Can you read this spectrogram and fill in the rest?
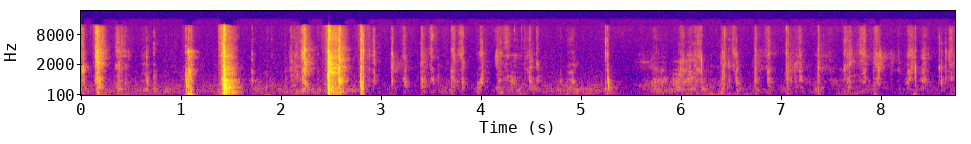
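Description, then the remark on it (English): Tarot cards being shuffled close up, with a few sharp riffling bursts and slaps early on, then a long stretch of soft, scattered card flicks and taps. No voices. “I'm going to start shuffling now.”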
